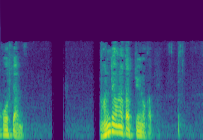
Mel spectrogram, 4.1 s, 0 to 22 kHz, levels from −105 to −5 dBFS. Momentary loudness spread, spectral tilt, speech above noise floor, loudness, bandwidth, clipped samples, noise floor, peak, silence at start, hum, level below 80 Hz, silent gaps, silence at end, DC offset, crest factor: 16 LU; -8 dB/octave; 44 dB; -19 LUFS; 7.6 kHz; under 0.1%; -62 dBFS; -2 dBFS; 0 s; none; -42 dBFS; 1.08-1.24 s, 1.91-1.96 s; 0.45 s; under 0.1%; 20 dB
